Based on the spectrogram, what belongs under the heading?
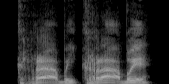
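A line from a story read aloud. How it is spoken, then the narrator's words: Grumbling. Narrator (Russian): проворчал я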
